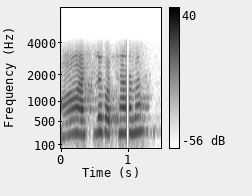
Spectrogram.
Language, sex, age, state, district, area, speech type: Odia, female, 45-60, Odisha, Khordha, rural, conversation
